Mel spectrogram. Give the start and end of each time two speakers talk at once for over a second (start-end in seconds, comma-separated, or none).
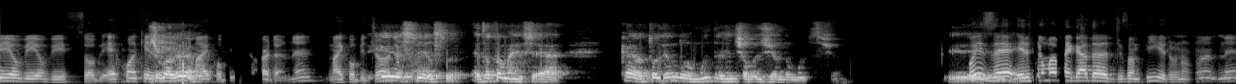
none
